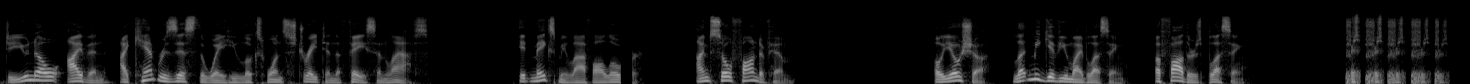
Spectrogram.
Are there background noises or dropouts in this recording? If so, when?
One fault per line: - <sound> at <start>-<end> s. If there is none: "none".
- dropout at 6.2-6.3 s
- laugh at 13.5-14.5 s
